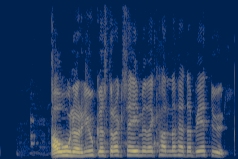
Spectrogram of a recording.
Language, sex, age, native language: Icelandic, male, 14, Icelandic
